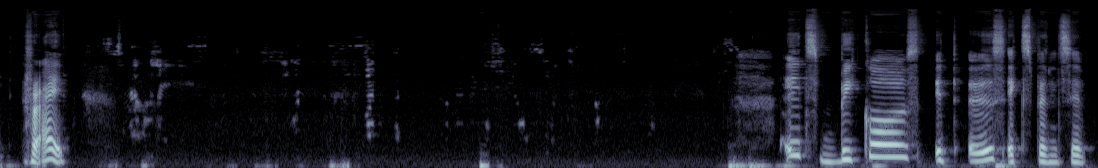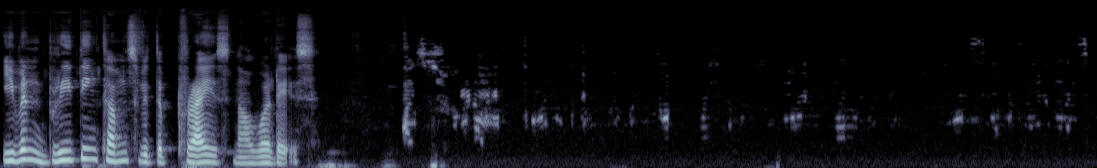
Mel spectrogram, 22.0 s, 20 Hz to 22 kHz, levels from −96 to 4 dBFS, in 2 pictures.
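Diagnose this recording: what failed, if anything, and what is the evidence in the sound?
Nothing in the signal chain has failed: the speech stays continuous and stable at a steady level throughout, with no audible interruptions, distortion or defects at any stage.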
